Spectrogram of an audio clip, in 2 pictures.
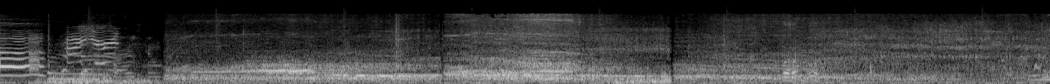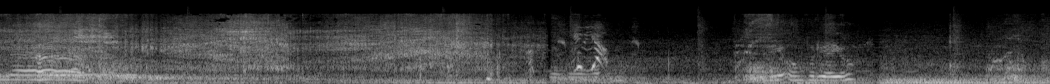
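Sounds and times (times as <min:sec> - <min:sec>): child's voice: 0:00.0 - 0:01.3, 0:16.0 - 0:16.8
tyre and drivetrain noise: 0:00.7 - 0:21.0
electric motor whining: 0:01.6 - 0:16.0.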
